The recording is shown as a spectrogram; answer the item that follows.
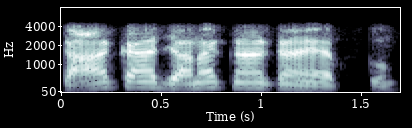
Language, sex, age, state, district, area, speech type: Hindi, male, 30-45, Bihar, Darbhanga, rural, conversation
